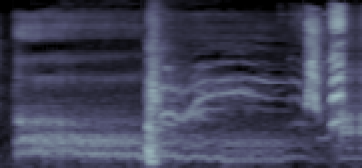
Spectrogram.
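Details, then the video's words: An angry dog growls in a low, steady, buzzing rumble, then breaks into a thin rising whine, with a few sharp clicks and knocks near the end. "Angry 😠 cute dogs ❤️ puppy"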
